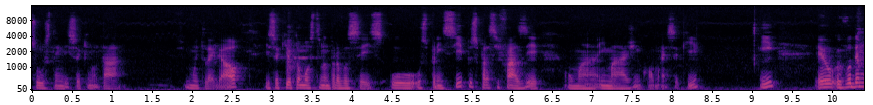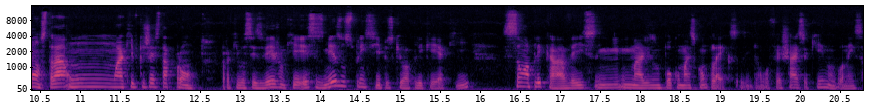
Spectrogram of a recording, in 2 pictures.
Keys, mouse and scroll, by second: 19.4 click.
